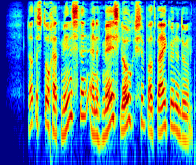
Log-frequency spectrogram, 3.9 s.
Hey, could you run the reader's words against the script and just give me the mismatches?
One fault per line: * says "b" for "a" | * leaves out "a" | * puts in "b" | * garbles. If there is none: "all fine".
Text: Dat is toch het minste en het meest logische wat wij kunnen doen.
all fine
